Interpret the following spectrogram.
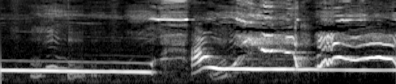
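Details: Pet dogs howl in answer to their owner's howling; a steady low drone runs through the first second and a half, then rising, wavering dog howls with bright overtones climb in and hold.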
